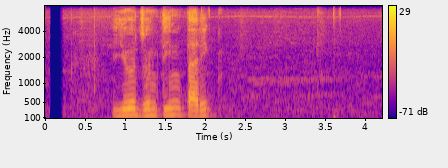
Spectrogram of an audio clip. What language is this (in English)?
Nepali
